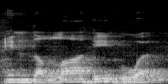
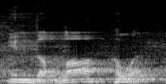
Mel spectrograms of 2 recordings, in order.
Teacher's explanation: Ini ha ketemu ha boleh idgham.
